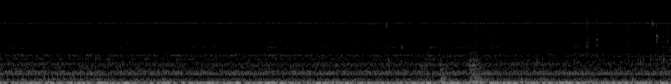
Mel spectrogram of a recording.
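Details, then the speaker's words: Frigidaire freezer LFFH20F3QWC, icing up and not cold enough: defrost heater running, steady low hum with faint constant high whine and soft crackle, no popping; heater working normally. "so you guys could hear the sound that's the sound of the heater heater is doing its job"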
